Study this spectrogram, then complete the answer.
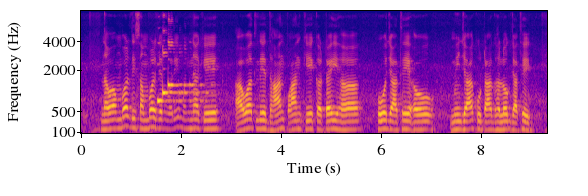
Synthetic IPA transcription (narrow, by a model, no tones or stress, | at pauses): nəʋəmbəɾd̪ɪsə̃mbəɾd͡ʒəd̪bəɾiməɦinake | aːʋət̪led̪ʱaːnpaːnkekəʈəiɦə | hod͡ʒaːt̪eɔː | mĩd͡ʒakuʈaɡʱəloːkd͡ʒaːt̪eː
